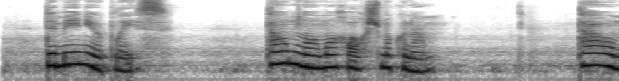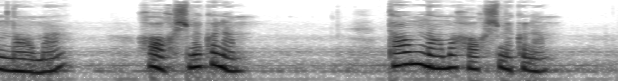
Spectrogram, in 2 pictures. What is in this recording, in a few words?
The menu please, tajik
